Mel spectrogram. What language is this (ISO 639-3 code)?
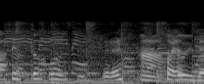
jpn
